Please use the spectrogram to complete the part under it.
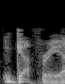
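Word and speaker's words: Giuffre: And apparently you said, her last name is pronounced how? – Guffrey. I've heard Guffrey? – It pronounced as Guffrey. – So the I is silent? – I suppose.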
